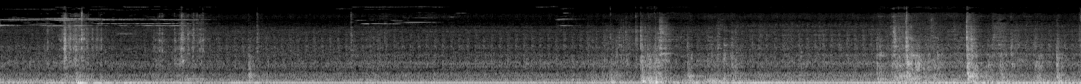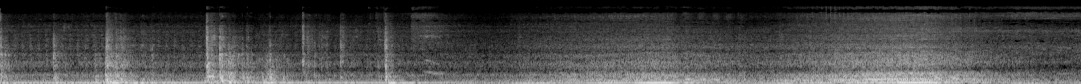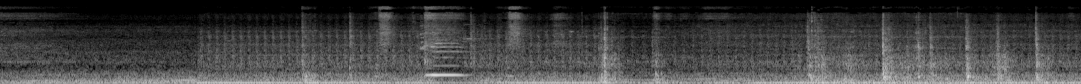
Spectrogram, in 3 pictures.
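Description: Autocar ACX front-loader garbage truck with a Curotto-Can arm: its diesel engine runs steadily with air-brake hiss, swells in a rev about two-thirds of the way through as the hydraulics work, and scattered clanks and knocks come from the arm and the carts.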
